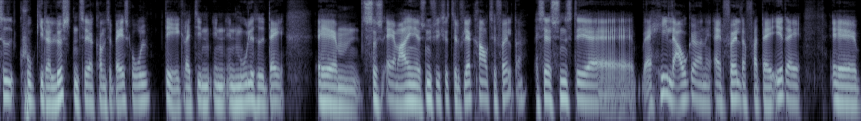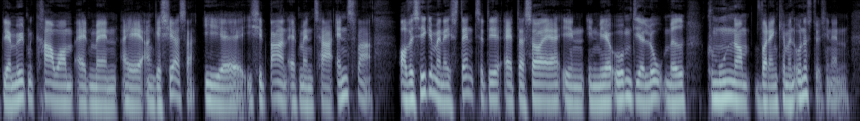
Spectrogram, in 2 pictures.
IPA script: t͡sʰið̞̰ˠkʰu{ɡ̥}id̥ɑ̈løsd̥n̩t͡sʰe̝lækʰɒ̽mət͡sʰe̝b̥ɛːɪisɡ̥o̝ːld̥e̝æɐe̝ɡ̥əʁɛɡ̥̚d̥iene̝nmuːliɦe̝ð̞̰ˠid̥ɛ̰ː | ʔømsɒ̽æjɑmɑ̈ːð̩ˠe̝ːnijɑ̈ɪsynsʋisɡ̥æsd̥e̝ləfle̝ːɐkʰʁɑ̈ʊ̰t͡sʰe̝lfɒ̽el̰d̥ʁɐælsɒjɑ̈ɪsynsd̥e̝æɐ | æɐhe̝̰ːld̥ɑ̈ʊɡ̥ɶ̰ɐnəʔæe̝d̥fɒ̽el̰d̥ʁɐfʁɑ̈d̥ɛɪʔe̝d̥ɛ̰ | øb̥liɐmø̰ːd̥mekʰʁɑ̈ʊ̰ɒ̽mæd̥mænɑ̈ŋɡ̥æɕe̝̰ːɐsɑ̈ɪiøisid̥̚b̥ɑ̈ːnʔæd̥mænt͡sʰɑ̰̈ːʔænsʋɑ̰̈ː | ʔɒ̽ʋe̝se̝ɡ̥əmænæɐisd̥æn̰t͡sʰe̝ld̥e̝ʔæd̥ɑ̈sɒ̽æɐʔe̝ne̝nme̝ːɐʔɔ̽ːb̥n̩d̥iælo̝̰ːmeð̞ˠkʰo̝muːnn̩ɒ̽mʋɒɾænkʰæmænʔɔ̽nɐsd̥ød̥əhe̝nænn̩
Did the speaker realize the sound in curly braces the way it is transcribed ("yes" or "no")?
yes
